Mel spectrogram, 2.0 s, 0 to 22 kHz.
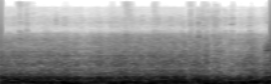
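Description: A 1997 Honda Civic Type R EK9, a light 2,300-pound 90s hatchback, driving along with a steady low engine drone and road rumble, heard from inside the car at an even, moderate level.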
